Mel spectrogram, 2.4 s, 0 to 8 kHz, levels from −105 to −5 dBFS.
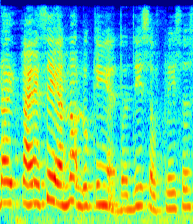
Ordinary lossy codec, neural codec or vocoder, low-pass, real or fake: none; autoencoder, 48 kHz, 32 numbers a frame, DAC-VAE, trained on Japanese speech; 7.2 kHz; fake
